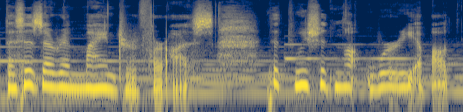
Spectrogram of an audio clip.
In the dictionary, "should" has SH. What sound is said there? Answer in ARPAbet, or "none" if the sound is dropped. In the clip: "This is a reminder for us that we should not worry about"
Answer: SH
